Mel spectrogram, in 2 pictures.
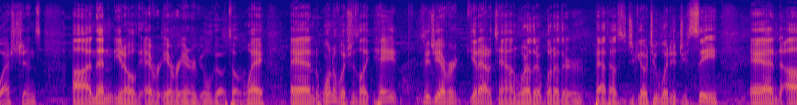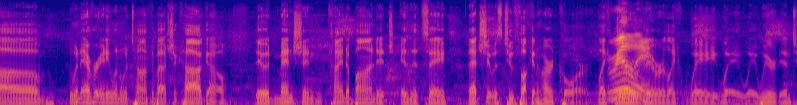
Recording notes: We hide in a corner of Otter's Saloon.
